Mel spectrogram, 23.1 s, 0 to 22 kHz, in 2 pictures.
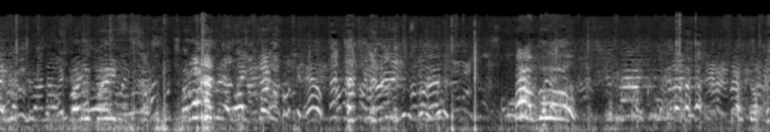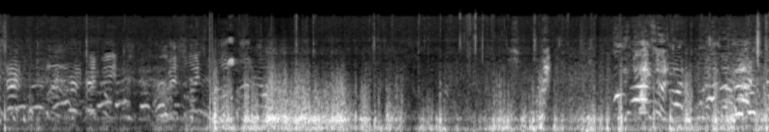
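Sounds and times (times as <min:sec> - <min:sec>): wind buffeting microphone: 0:00.0 - 0:06.2, 0:13.8 - 0:23.0
distant footballers shouting: 0:00.0 - 0:15.9, 0:19.6 - 0:23.0.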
